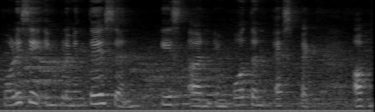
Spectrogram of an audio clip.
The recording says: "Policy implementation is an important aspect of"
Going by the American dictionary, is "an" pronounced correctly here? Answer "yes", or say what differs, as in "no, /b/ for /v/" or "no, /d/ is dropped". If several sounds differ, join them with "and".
yes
